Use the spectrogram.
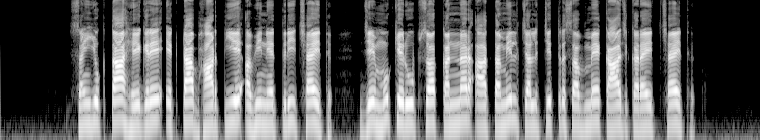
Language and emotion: Maithili, neutral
